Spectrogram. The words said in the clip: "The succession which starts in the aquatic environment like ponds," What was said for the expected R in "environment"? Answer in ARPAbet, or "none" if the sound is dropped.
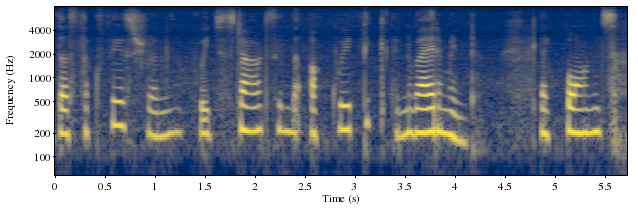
R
